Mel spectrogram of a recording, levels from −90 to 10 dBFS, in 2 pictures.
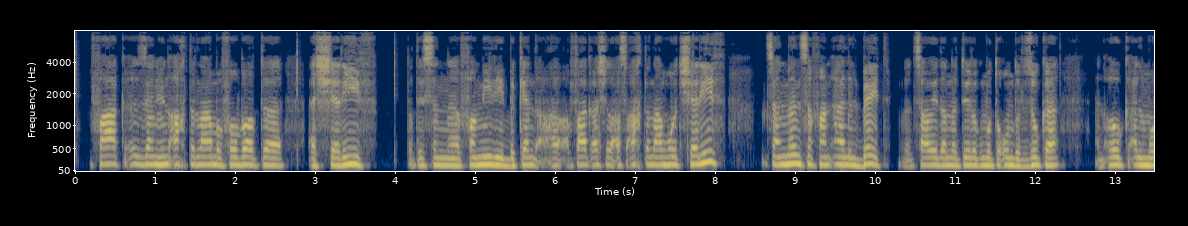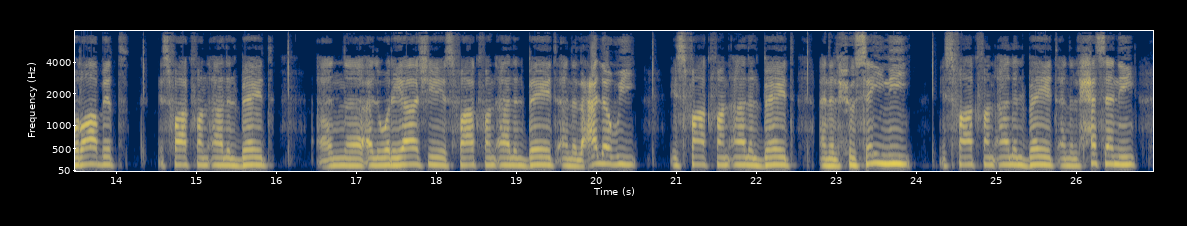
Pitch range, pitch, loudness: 150-165 Hz, 160 Hz, -13 LUFS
